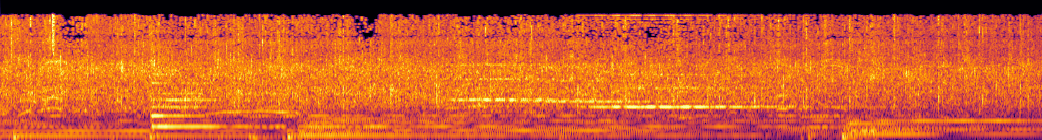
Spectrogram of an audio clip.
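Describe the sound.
An audience claps loudly and steadily, a dense, continuous wash of applause lasting throughout, with sustained low musical tones and voices running underneath.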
